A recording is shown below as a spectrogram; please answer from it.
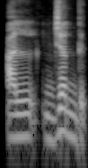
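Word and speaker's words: الجد: पे लगाया गया है, तो आप लाम को क्लियरली प्रोनाउंस करेंगे। अल अब कहेंगे, अल बाब कहेंगे, अल जद कहेंगे।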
